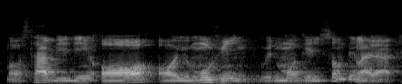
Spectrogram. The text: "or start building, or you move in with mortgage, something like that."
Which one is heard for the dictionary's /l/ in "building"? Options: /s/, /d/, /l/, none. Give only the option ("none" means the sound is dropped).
none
